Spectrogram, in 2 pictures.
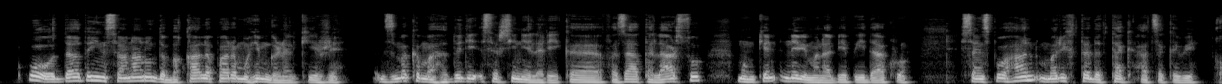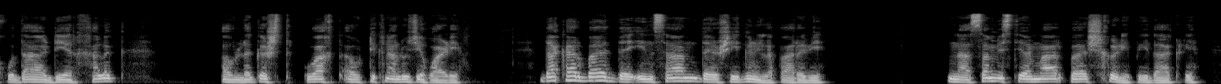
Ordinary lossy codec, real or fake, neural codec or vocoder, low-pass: none; fake; vocoder, 48 kHz, 128 mel bands, Vocos; 10.8 kHz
